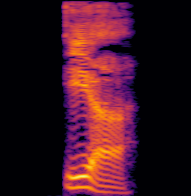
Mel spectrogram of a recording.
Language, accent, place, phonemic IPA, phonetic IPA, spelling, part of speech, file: German, Germany, Berlin, /ˈeːər/, [ˈʔeː.ɐ], eher, adverb / adjective, De-eher.ogg
- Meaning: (adverb) 1. comparative degree of bald / früh: sooner, earlier 2. rather: fairly, relatively, somewhat; expresses a weakened degree 3. rather: sooner, more readily, preferably; expresses a preference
